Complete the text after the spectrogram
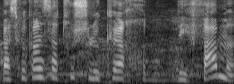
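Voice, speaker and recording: A woman speaks with a southern French accent and ordinary pitch variation, with noticeable background noise behind her. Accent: southern French (Toulouse). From southern France, Toulouse. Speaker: comedian. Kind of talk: interview.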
